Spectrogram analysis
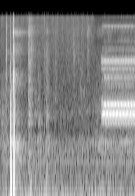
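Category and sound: signal or alarm, telephone ringing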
